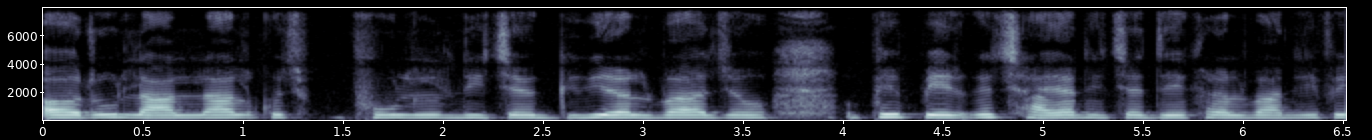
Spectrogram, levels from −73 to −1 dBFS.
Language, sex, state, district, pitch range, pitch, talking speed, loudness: Bhojpuri, female, Uttar Pradesh, Ghazipur, 190-200 Hz, 195 Hz, 185 wpm, -18 LUFS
